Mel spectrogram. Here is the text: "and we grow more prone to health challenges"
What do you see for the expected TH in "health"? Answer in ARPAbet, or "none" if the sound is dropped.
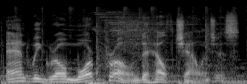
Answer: TH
